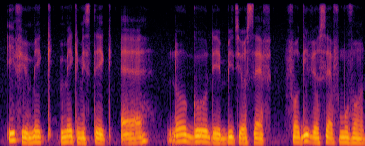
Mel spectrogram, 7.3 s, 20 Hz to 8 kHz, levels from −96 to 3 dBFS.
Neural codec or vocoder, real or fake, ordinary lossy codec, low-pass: vocoder, 22.05 kHz, 80 mel bands, WaveNeXt; fake; none; 7.2 kHz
